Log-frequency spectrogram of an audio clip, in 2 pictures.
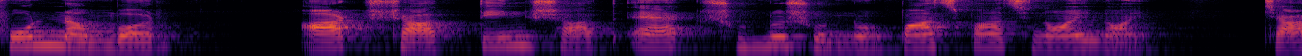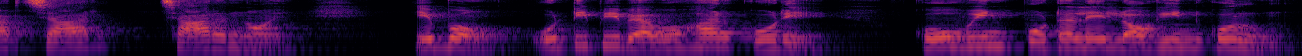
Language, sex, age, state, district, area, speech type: Bengali, female, 45-60, West Bengal, Paschim Bardhaman, rural, read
